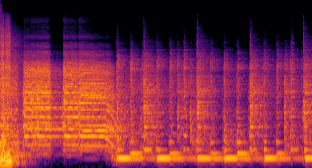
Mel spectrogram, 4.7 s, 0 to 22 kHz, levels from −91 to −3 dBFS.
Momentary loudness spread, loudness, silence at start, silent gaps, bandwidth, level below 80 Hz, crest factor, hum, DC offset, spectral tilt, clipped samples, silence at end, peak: 10 LU; -19 LUFS; 0 s; none; 13 kHz; -38 dBFS; 18 dB; none; under 0.1%; -4.5 dB/octave; under 0.1%; 0 s; -2 dBFS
